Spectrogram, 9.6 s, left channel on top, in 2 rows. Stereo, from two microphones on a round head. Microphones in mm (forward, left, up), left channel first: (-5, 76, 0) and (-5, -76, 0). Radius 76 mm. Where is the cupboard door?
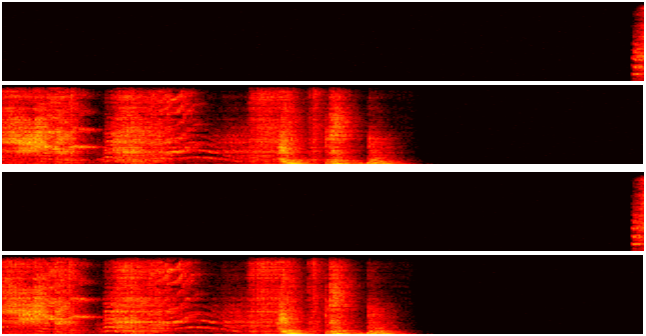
35° right (ahead or behind), 1.0 m.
